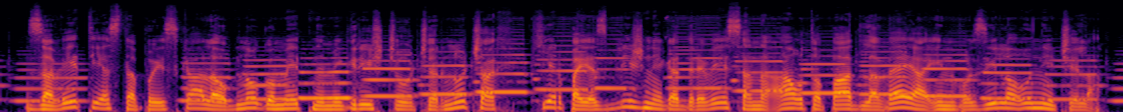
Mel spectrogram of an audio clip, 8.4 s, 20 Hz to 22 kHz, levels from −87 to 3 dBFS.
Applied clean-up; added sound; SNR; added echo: none; Wind instrument, woodwind instrument; 7 dB; none.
